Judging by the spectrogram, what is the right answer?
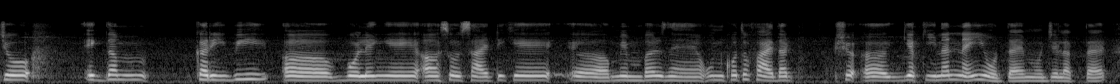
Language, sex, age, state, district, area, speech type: Urdu, female, 30-45, Maharashtra, Nashik, urban, spontaneous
